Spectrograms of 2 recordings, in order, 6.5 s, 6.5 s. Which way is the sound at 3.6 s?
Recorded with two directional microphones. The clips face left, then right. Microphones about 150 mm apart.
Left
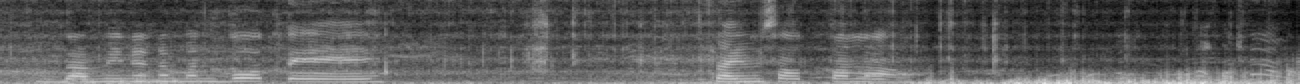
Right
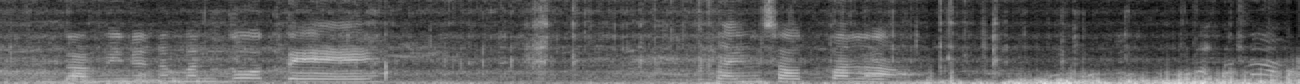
55° left (ahead or behind).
